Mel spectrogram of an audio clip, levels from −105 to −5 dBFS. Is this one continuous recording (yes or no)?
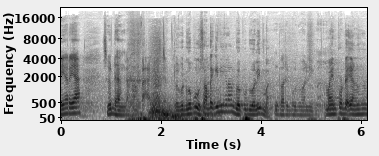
no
